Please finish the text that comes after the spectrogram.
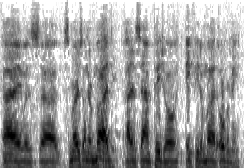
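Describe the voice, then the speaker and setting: Polite, low-voiced contestant, old radio. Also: male voice, flat delivery, normal speed. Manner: polite, plain-spoken, says sir often. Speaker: quiz show contestant. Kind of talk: answering interview questions on air. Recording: dull, slightly noisy 1950s radio.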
